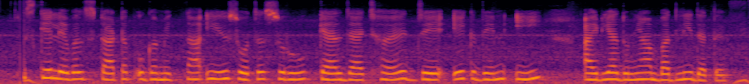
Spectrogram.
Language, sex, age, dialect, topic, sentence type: Maithili, female, 18-24, Eastern / Thethi, banking, statement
